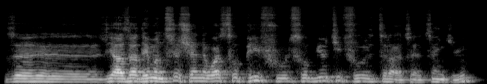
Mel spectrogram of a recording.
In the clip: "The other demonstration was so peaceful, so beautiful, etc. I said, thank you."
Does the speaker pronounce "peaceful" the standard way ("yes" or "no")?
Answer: no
